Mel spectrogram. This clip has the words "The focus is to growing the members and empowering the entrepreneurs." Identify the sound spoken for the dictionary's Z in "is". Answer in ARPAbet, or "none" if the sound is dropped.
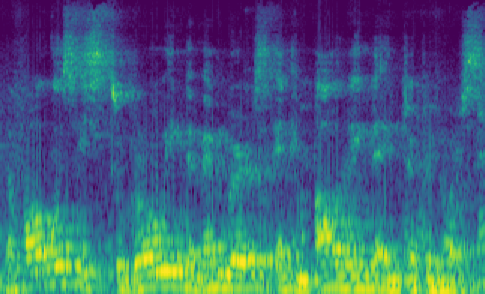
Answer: S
